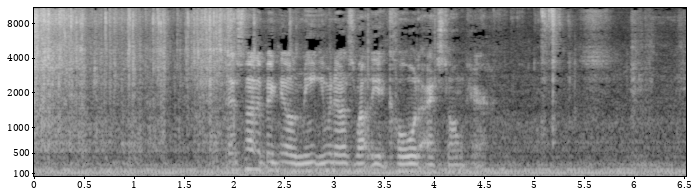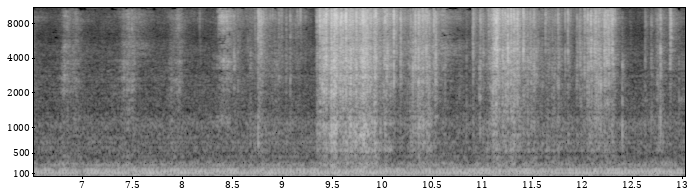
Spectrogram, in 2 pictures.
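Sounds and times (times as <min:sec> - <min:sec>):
chip bag crinkling: 0:00.0 - 0:02.9, 0:08.4 - 0:13.0
steady low hum: 0:00.0 - 0:13.0
chewing crunchy snacks: 0:05.0 - 0:13.0.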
